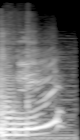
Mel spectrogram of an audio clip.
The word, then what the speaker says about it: poulet: Words ending with ET are also pronounced as A, like poulet.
